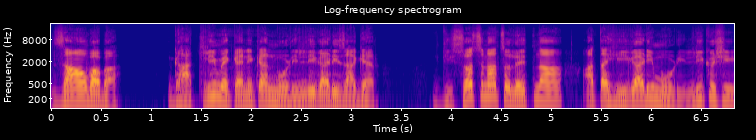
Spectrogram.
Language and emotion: Goan Konkani, happy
